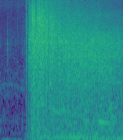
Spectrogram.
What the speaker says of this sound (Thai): ก็เราก็มาอยู่แถวๆนี้นะครับให้มันปาระเบิดมา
